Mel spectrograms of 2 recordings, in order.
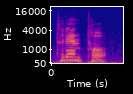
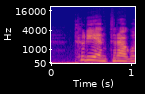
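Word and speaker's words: Trento: 18년 동안입니다 입니다 트어 트렌토 트렌토 하는데요 트렌토 합니다 트렌토 이탈리아인데 트리엔트 하고 트렌토 하는데이 트렌토 하는 거는 이탈리아 발음입니다 그 트렌토 공의회를 열어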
